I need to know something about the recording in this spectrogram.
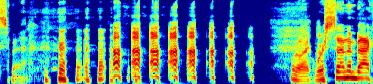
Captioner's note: laughing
